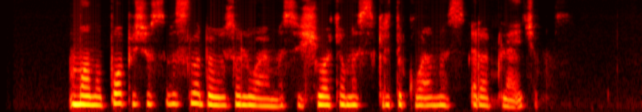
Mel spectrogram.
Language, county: Lithuanian, Alytus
